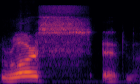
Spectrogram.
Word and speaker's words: Roar: with troll it was Roars it's always fun to say his name in English because it's Roar and it's very fitting for a troll movie uh but you talk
